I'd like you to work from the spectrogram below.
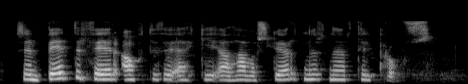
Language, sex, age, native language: Icelandic, female, 40-49, Icelandic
